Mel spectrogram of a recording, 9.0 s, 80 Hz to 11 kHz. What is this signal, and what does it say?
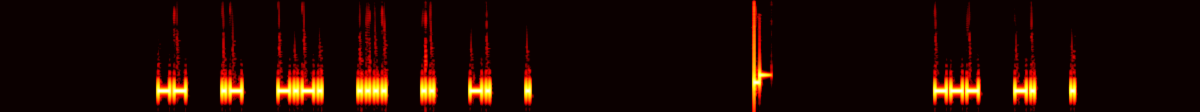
Morse code, heard as a keyed tone, about 40 wpm, spaced as for 23 wpm, 690 Hz. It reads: MACHINE ONE
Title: 3x Character Spacing - Top 500 Words - 40wpm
